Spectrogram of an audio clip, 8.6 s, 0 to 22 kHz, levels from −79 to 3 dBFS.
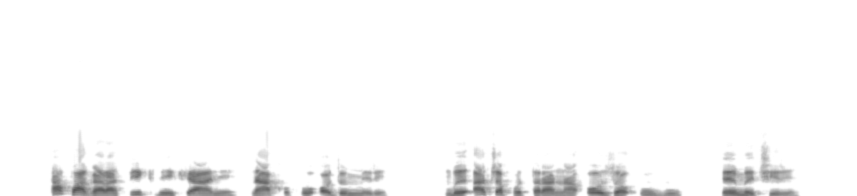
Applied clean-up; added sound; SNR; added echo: none; none; none; none.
